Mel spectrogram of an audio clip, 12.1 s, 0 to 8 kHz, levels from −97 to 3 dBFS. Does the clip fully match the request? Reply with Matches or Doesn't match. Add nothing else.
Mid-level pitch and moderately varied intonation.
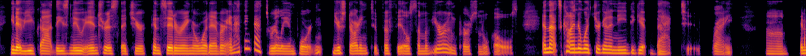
Matches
